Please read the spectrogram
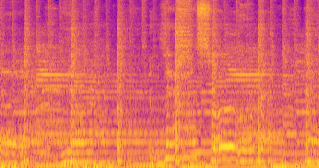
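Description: Live emo rock band playing: distorted electric guitars, bass guitar and drum kit with steady drum hits, and a male singer's voice over the top.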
